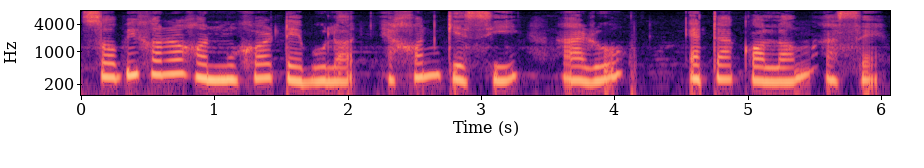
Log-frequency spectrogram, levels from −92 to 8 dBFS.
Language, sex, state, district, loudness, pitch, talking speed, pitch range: Assamese, female, Assam, Kamrup Metropolitan, -15 LUFS, 260 Hz, 100 wpm, 245-290 Hz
